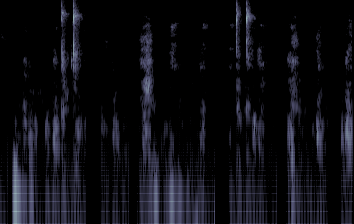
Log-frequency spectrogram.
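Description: Near silence with a scatter of faint clicks and a faint low hum.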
